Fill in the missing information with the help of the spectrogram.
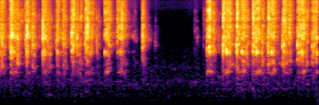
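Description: A spray bottle of mica ink is shaken so the mixing ball inside rattles, stirring up pigment that has settled to the bottom. Quick, bright clicking rattles come in bursts, with a brief pause in the middle before the shaking resumes. The rattle shows the ink is mixing, as it should.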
